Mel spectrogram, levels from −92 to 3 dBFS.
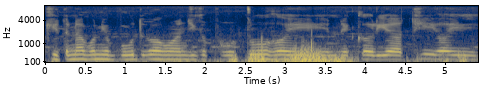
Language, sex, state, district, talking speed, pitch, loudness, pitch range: Bajjika, male, Bihar, Vaishali, 130 wpm, 180 Hz, -20 LUFS, 175-185 Hz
